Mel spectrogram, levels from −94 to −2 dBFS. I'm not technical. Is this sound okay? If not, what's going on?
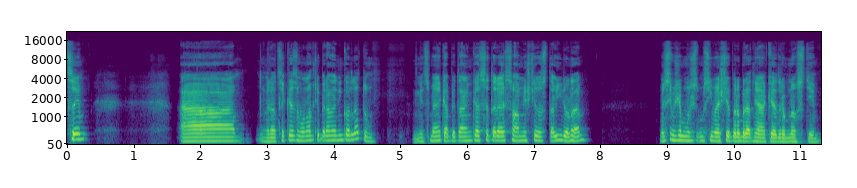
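Yes, this speech recording sounds fine, with nothing going wrong that you'd need to worry about.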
